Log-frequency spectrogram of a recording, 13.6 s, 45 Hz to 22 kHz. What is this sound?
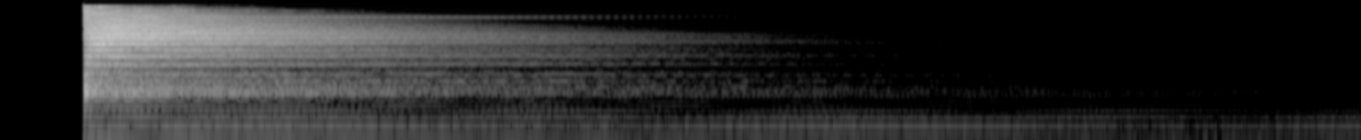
Paiste 2002 19" Crash Softer Hit - 2009 Year Cymbal
Paiste 2002 19" Crash Softer Hit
